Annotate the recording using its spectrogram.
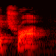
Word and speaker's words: trout: If you get someone, an old-timer from Lebanon County, to pronounce the word T-R-O-U-T, he's going to pronounce it the same way as what you would think of a horse trotting down the road. He's going to say trot.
